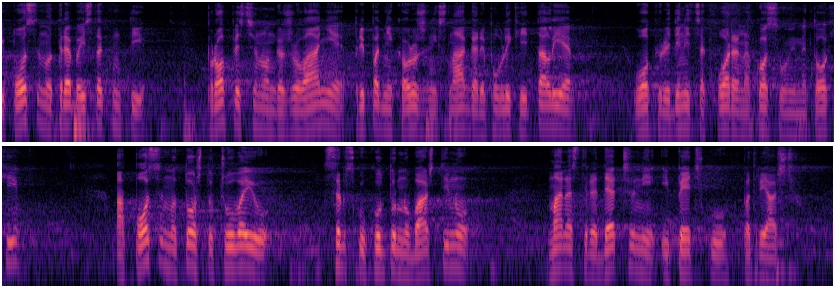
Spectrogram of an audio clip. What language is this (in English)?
Serbian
